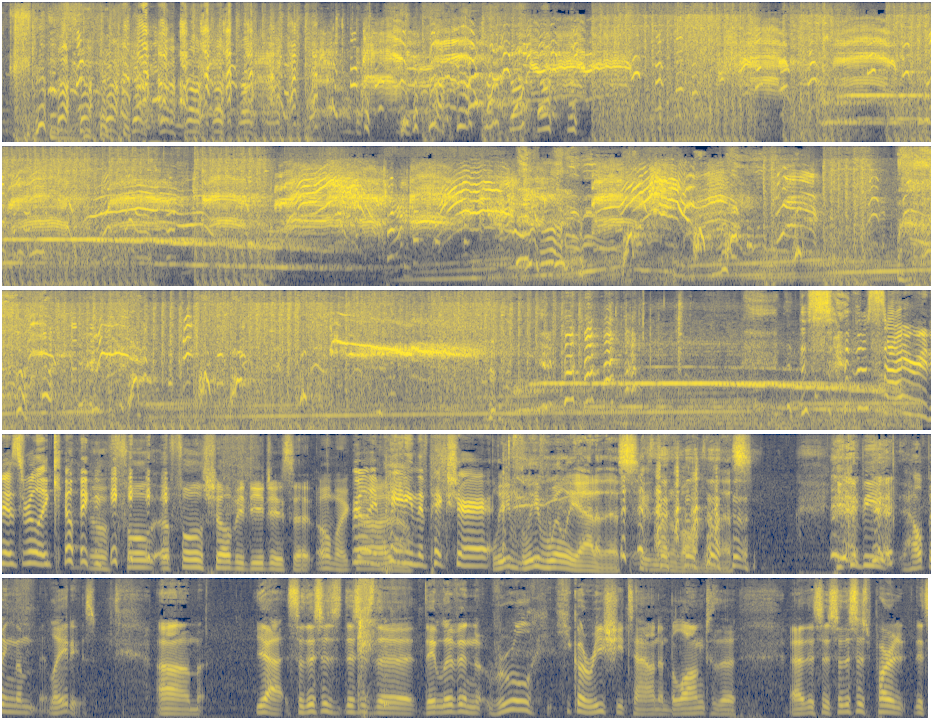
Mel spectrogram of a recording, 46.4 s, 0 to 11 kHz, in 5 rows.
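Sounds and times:
laughter: 0.0s - 11.0s, 13.0s - 29.9s, 32.8s - 37.0s
speech: 0.3s - 6.2s, 27.9s - 35.5s, 36.2s - 46.4s
person imitating monkey calls with hoots and shrieks: 3.2s - 27.9s.

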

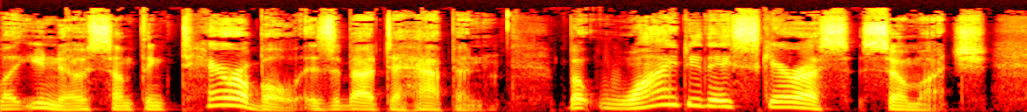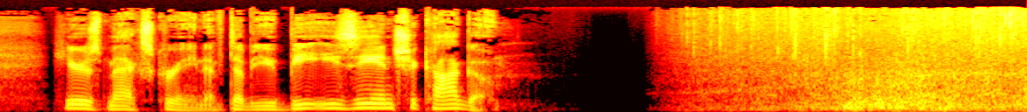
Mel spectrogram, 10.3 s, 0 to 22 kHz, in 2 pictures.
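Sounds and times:
speech: 0.0s - 7.7s
steady rain of a thunderstorm: 8.4s - 10.2s
low rumbling thunder: 8.6s - 10.2s.

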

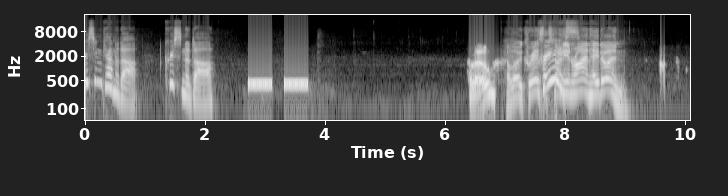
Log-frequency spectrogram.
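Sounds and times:
speech: 0.1s - 2.2s, 6.4s - 9.7s
outgoing phone call ringing tone to Canada: 2.7s - 3.8s.

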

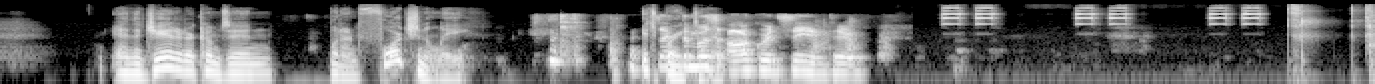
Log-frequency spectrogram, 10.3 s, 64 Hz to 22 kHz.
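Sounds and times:
speech: 0.8s - 6.7s
electronic alarm double-beeps: 7.1s - 7.5s, 8.1s - 9.5s.

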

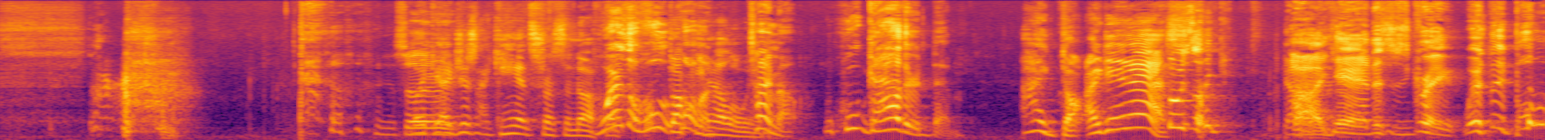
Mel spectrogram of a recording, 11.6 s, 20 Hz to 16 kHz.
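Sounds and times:
quiet room noise: 0.0s - 11.5s
harsh raspy cough: 0.7s - 1.6s
speech: 2.8s - 11.5s.

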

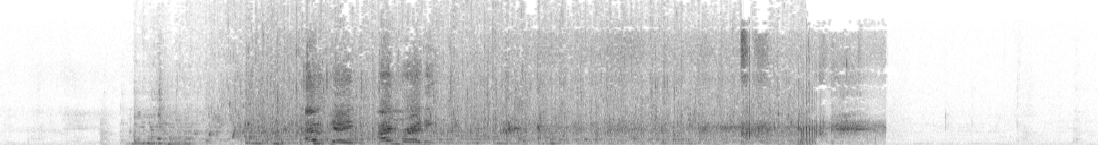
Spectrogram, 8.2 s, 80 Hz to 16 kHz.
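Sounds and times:
toilet flushing with a rush of water: 0.8s - 6.7s
speech: 2.8s - 3.9s.

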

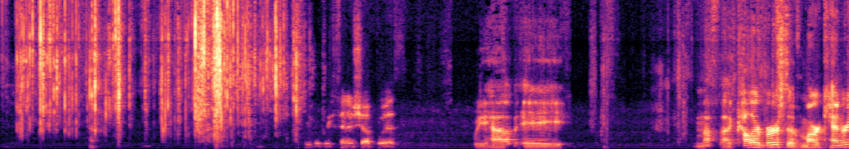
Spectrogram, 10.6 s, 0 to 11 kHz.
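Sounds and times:
trading card pack plastic wrapper being torn open: 0.0s - 3.8s
speech: 3.8s - 5.1s, 5.9s - 7.2s, 8.7s - 10.6s.

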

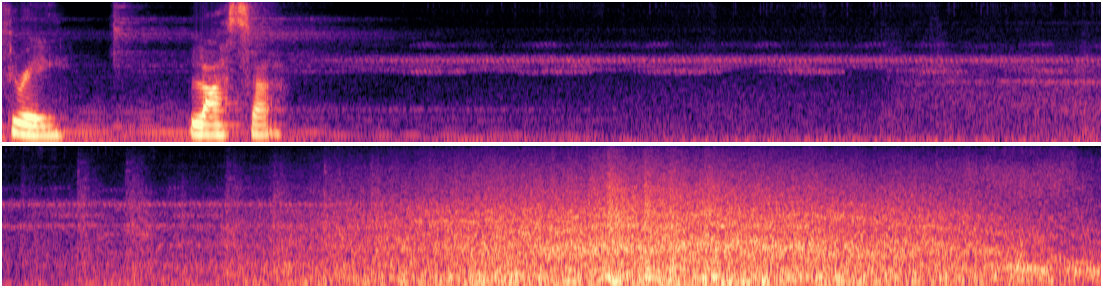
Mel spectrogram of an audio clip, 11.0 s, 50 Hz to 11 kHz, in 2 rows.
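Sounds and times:
speech: 0.0s - 1.5s
passenger train of the Tangula Railway rumbling along rails at night in the Himalayas: 0.6s - 10.9s.

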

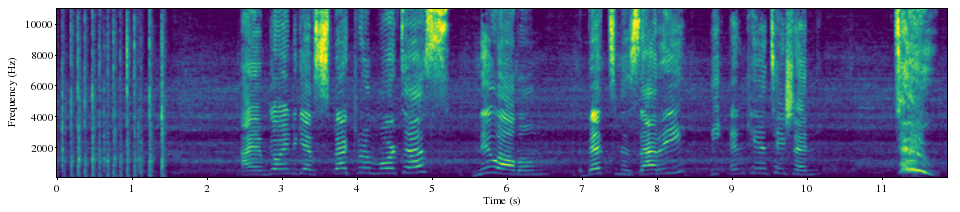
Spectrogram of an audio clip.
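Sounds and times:
improvised drum roll of taps on a hard surface: 0.0s - 1.5s
speech: 2.5s - 10.2s.

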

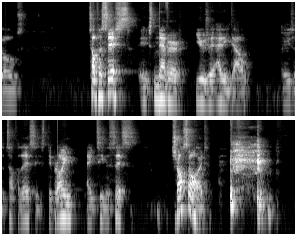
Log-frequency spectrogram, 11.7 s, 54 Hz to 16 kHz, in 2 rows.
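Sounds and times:
speech: 0.0s - 0.5s, 1.8s - 5.0s, 5.6s - 10.7s
harsh raspy cough: 10.2s - 11.5s.

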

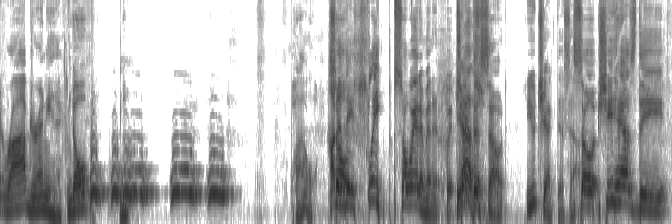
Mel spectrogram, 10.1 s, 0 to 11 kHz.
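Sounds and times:
speech: 0.0s - 2.0s, 4.4s - 10.0s
owl hooting: 1.4s - 3.6s.

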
